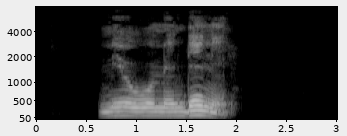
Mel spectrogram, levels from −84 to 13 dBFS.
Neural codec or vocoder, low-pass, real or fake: none; 7.2 kHz; real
